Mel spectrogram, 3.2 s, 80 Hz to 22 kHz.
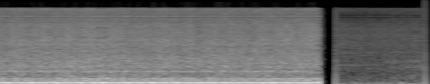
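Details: Restored 1953 Pontiac after recleaning wiring following long outdoor storage, a clicking solenoid problem still present: smooth, even low idle hum with a steady beat until switched off; engine running cleanly.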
